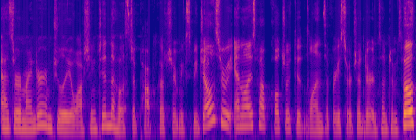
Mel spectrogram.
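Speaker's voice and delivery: very fast, rushed, rattled-off host-style delivery. Host reintroducing their show to listeners, very fast. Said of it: "I said that really fast".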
